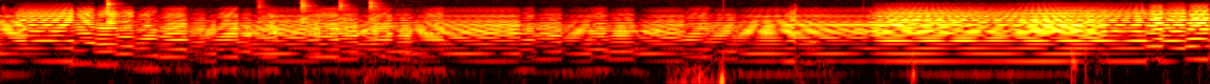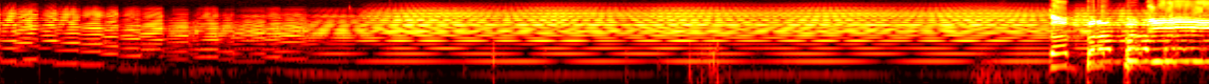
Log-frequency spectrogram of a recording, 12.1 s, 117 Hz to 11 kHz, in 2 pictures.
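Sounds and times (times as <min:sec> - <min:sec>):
harmonium chord: 0:00.0 - 0:12.0.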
